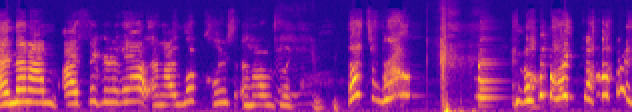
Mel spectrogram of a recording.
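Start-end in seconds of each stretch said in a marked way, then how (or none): 3.5-6.3 thrilled, very high, slow, drawn-out scream. Recalling spotting Roman doing tricks as a clown: retelling own excited screaming. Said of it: "the whole time I'm screaming".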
